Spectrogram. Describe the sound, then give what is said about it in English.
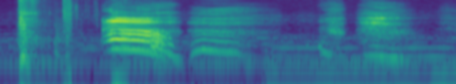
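A woman gasps and groans in agony as the Amazon general Molpidia, shot through the heart with an arrow by Penthesilea, sinks to her knees dying: a quick sharp intake followed by several strained, breathy moans that fall in pitch, fairly loud, with no words spoken. “The Amazon sank to her knees, gasping in disbelief.”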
